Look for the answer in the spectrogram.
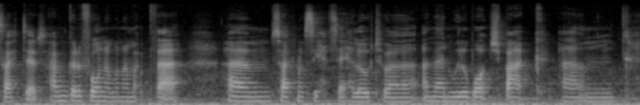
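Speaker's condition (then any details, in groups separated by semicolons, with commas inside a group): No condition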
